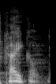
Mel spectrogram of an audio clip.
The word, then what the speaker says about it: Keuchel: I'm taking Dallas Keuchel.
